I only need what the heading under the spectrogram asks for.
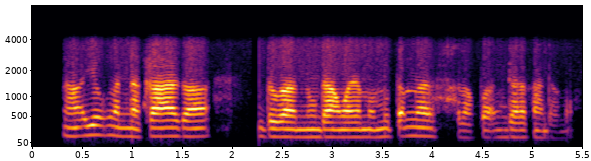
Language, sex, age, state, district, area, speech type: Manipuri, male, 30-45, Manipur, Imphal East, rural, conversation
